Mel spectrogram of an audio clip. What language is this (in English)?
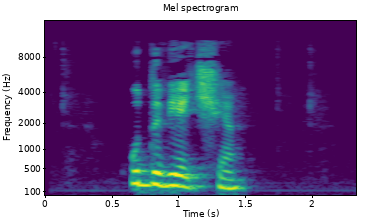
Mari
